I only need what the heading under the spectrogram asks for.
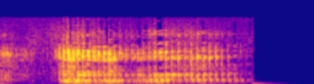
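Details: Lion. A lion lets out a brief, deep roar, rough and throaty, with a rapid pulsing rhythm through its length. The sound swells quickly, wavers, then tails off after about a second and a half.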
